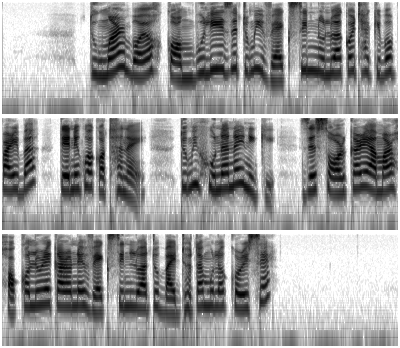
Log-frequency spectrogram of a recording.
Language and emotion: Assamese, angry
